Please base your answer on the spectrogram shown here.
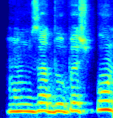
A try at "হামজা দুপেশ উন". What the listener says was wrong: হামজা টান হয়ে যাচ্ছে।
